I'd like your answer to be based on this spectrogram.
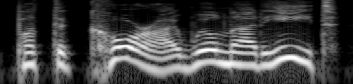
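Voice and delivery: high-pitched, mildly cross puppet; angry tone. Acted. Pinocchio refuses to eat the core, high and cross. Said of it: "cried Pinocchio in an angry tone".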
